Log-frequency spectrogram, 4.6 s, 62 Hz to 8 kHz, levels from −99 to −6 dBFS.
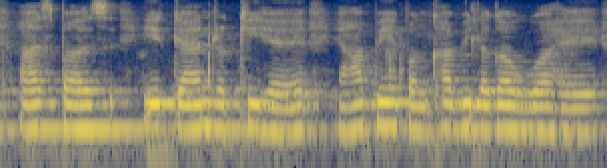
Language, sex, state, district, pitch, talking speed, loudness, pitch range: Hindi, female, Uttar Pradesh, Hamirpur, 195 Hz, 160 wpm, -23 LUFS, 185-200 Hz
